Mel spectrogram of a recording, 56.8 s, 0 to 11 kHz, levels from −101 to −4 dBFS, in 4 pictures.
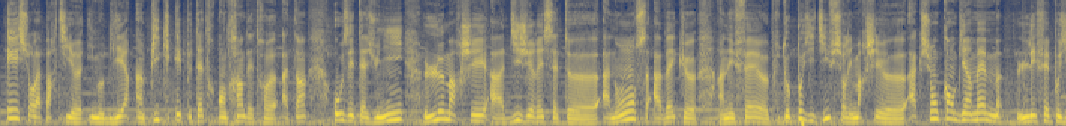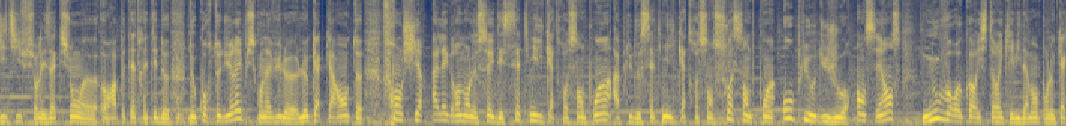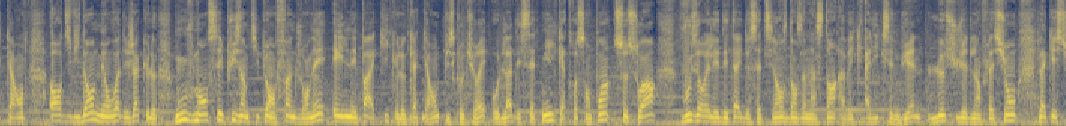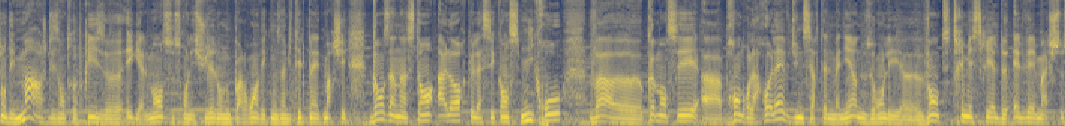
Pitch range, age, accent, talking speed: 110-145 Hz, 40-59, French, 185 wpm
